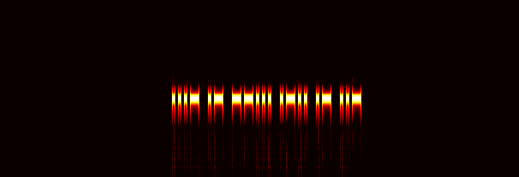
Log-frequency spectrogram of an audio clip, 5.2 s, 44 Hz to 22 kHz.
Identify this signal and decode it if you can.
Morse code, heard as a keyed tone, about 40 wpm, 700 Hz. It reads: VA7LAU
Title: DXCC-100 Call Signs - 6 Characters - 40wpm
